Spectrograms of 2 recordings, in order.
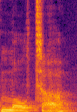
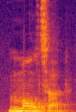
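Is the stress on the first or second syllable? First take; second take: second; first. First: The stress is not on the first syllable. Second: The stress is on the first syllable. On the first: The speaker calls it wrong. "it's not Malta" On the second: The speaker calls it right. "it's Malta. The stress comes at the beginning of the word"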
